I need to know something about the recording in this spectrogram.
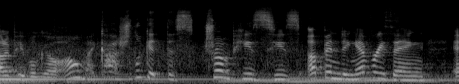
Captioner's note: crowd cheering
